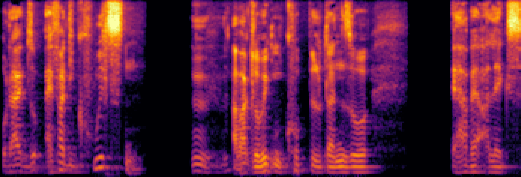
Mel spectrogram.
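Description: The recording is very clean and the background silent. Here a man talks at a fairly quick pace. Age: 40s. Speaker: bass player and stick-and-poke tattooist. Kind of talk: casual chat.

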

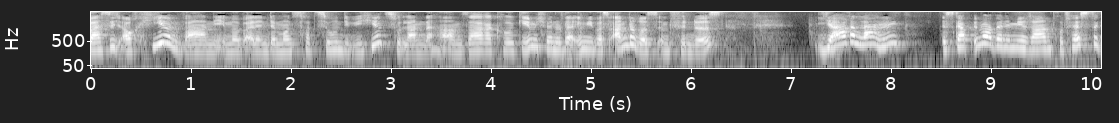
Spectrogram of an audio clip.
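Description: Her pitch is fairly high and swings very widely. The woman speaks at a fairly quick pace. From Germany, Paderborn. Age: 20s. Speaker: activist. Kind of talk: interview.

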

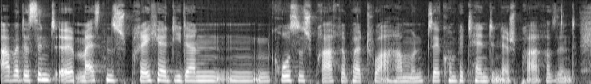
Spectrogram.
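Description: Delivered at a moderate pace with hardly any pauses, the voice has vocal fry and a flat monotone. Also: woman, medium pitch for a woman. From Hesse, Germany (Wetzlar). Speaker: linguist, postdoctoral researcher. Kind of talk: interview.

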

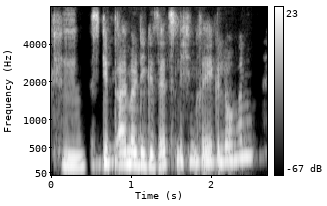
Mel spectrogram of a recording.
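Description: A woman with vocal fry speaks at a moderate pace and a medium pitch. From Westphalia, Germany. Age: 50s. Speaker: lawyer. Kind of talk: expert interview. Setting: remote call.

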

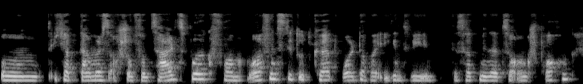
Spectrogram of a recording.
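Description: With vocal fry at a medium pitch, a woman talks at a fairly quick pace with hardly any pauses and ordinary pitch variation. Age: 40s. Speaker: music educator and business founder. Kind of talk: interview.

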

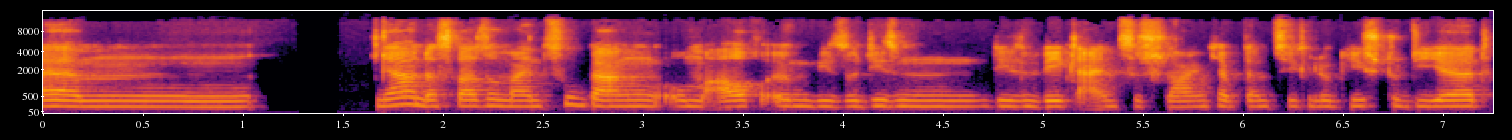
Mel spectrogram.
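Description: Speaking at a moderate pace, a woman holds a fairly low pitch with monotone, flat intonation. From northern Germany, Bremen. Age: 20s. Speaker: podcast guest, coach. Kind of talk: interview.

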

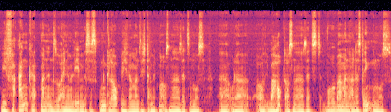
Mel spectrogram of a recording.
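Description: A man speaks at a fairly quick pace in a fairly low, dark, mellow voice. His delivery is monotone and flat, and somewhat breathy. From Berlin. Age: 30s. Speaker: cyclist adventurer, nurse and cook. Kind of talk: radio interview.

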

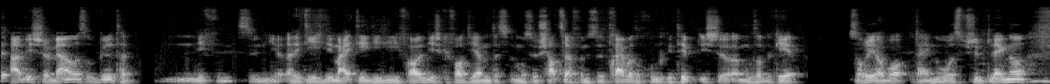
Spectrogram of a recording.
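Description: Somewhat breathy and fairly low in pitch, a man talks at a very fast pace with fairly even intonation. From Saxony, eastern Germany. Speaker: podcast co-host. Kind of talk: casual chat.

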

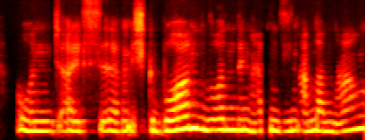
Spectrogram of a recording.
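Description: In a dry, close recording with no echo, a woman speaks at a moderate pace in a fairly high pitch. Her tone is dark and mellow, and her intonation stays fairly even. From Germany, raised from age three, born in Lebanon. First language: Arabic (speaking German). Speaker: spiritual guest, mother. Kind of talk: personal testimony interview.

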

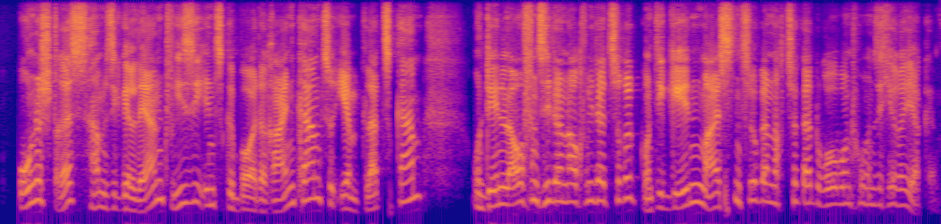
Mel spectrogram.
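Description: With a dry, close sound and no echo, a man talks at a moderate pace in a high pitch with very wide pitch swings. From Ruhr area, Gelsenkirchen (Germany). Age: 60s. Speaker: public administration manager and workplace safety expert. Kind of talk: podcast interview.

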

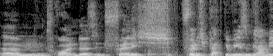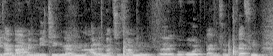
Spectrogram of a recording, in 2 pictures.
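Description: Amid noticeable background noise and audible room echo, a man speaks at medium pitch with ordinary pitch variation. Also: moderate pace. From Germany, child of Spanish guest workers. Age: 40s. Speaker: father via surrogacy. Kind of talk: interview. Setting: at home.

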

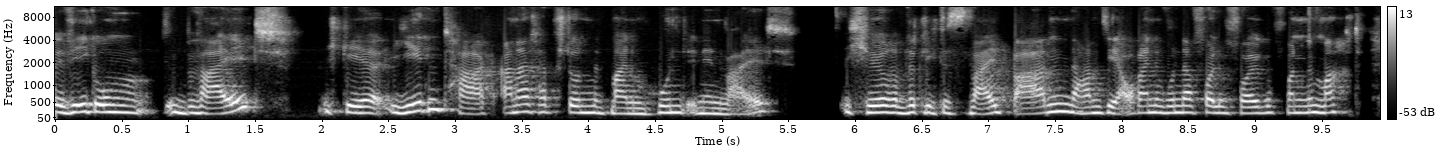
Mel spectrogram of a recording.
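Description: The speaker has an unremarkable speaking voice. Delivery comes at a moderate pace with fairly even intonation. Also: woman, medium pitch for a woman. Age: 50s. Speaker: actress and author. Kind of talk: interview.

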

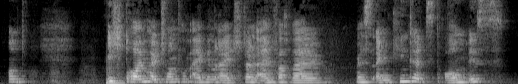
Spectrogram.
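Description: A woman with an Austrian accent, fairly high in pitch, at a fairly slow pace, with audible room echo. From Austria (since age four). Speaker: horse farmer. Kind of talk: casual interview. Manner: lively, bubbly.

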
